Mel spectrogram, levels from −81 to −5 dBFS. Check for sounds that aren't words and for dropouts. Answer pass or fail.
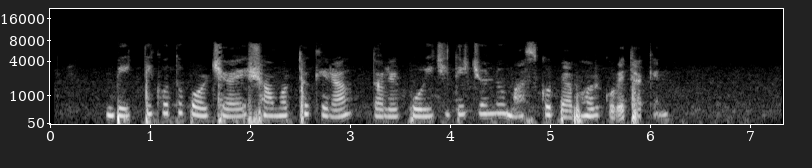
pass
